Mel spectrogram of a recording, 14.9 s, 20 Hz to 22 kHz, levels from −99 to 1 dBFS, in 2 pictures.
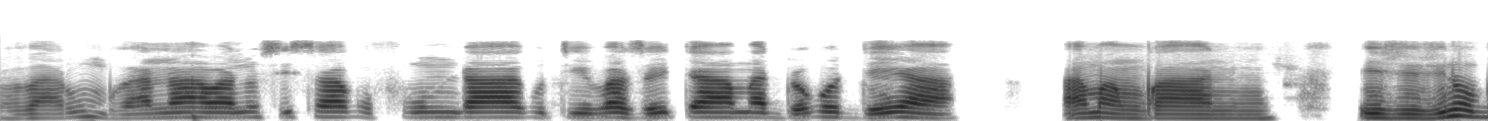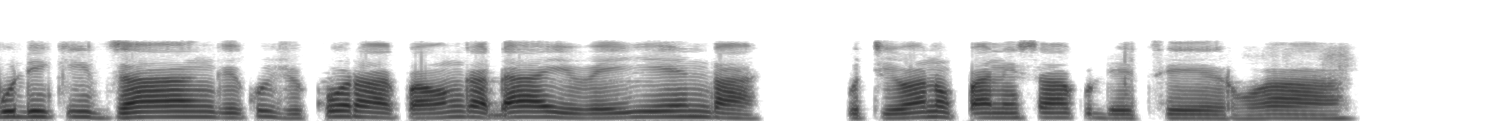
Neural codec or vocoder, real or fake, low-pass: none; real; 5.4 kHz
